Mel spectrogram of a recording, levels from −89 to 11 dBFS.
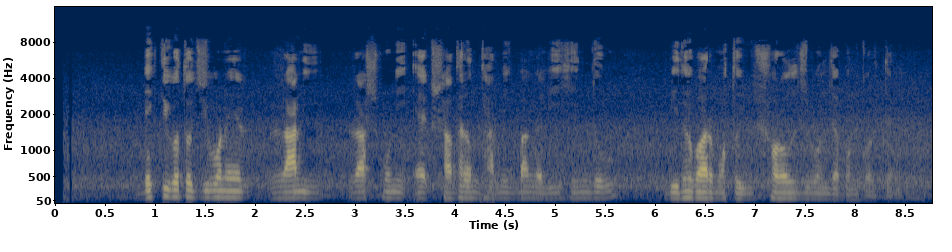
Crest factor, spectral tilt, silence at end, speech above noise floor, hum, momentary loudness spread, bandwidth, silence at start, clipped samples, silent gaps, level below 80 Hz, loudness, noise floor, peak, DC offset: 24 dB; -4 dB/octave; 0 s; 22 dB; none; 20 LU; 9.2 kHz; 0.15 s; under 0.1%; none; -70 dBFS; -29 LUFS; -51 dBFS; -6 dBFS; under 0.1%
